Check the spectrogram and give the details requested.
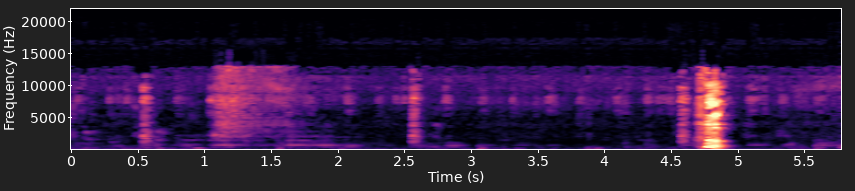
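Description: Quiet room with faint clicks, then one sudden sharp gulping hiccup; a single hiccup.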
